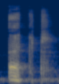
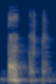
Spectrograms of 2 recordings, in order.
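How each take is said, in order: First: Said slowly, with the T clearly pronounced. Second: Said slowly, with the T clearly pronounced.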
